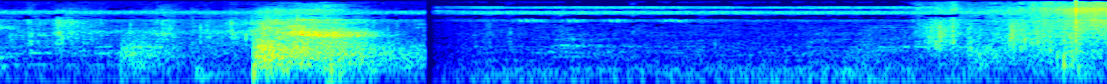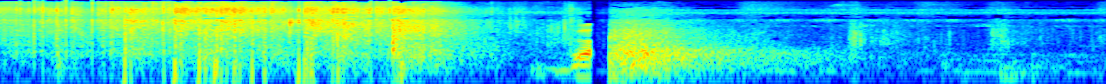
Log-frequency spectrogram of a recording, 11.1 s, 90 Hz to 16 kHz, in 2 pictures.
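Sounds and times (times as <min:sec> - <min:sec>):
sharp crackling pops: 0:00.6 - 0:02.2, 0:04.8 - 0:09.8
firework fountain hissing: 0:04.8 - 0:08.5.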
